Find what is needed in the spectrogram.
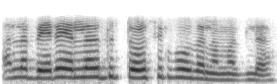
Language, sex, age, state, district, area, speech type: Kannada, female, 30-45, Karnataka, Gulbarga, urban, conversation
